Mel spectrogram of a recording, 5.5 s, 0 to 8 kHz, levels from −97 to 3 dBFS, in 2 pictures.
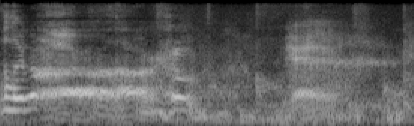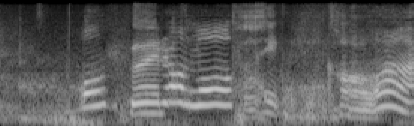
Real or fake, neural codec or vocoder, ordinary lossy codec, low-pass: fake; codec, 16 kHz, 2 kbps, X-Codec, HuBERT features, trained on LibriSpeech; none; 7.2 kHz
